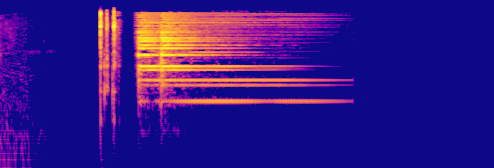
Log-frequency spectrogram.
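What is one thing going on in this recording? A bell chimes and rings out.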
